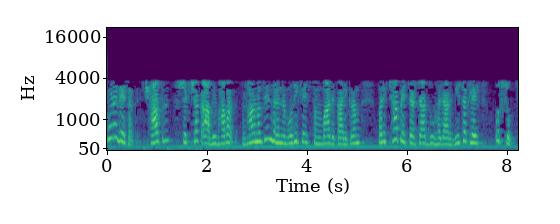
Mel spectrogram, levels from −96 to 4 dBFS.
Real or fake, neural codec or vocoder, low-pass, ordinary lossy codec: real; none; 3.6 kHz; none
